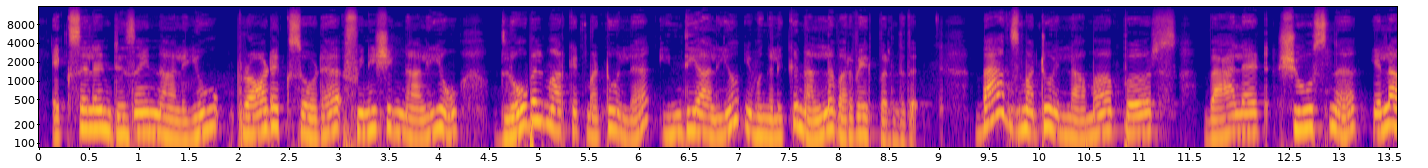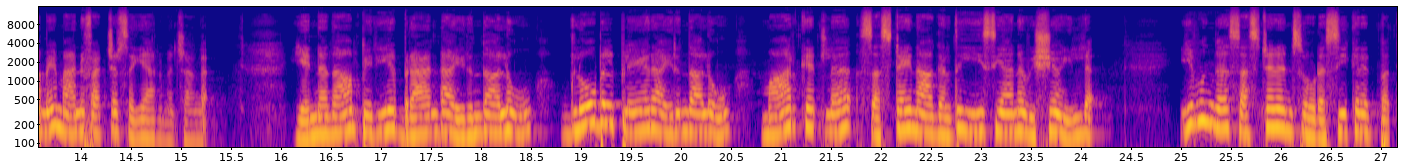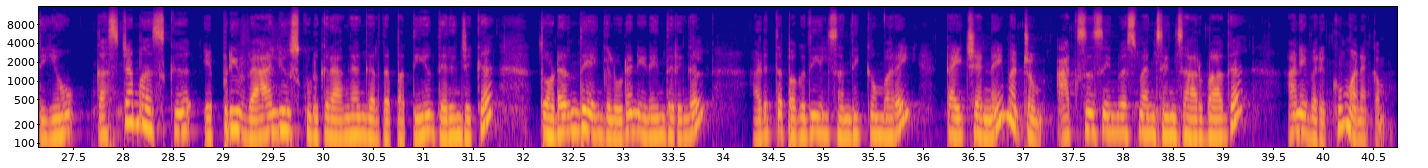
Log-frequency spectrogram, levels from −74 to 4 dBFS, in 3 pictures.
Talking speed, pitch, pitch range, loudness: 90 wpm, 140 Hz, 130-160 Hz, -17 LUFS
